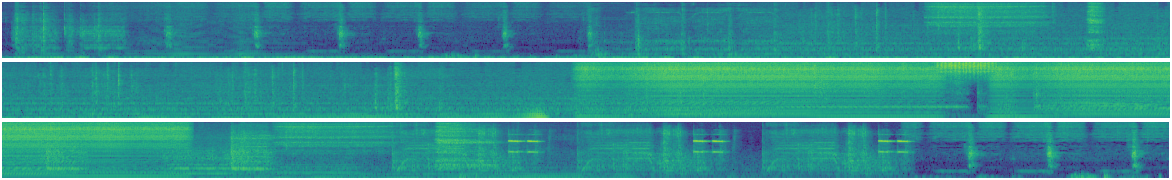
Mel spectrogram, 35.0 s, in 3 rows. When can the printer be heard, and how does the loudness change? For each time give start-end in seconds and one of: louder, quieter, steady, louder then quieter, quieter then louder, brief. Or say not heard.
0.0-35.0 louder.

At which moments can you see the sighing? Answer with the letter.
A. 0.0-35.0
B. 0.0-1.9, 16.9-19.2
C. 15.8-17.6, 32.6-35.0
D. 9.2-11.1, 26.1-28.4
D.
